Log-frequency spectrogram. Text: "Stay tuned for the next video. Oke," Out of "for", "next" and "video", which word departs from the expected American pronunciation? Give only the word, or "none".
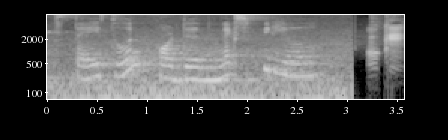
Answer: video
